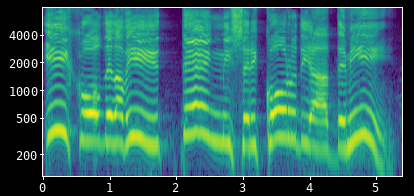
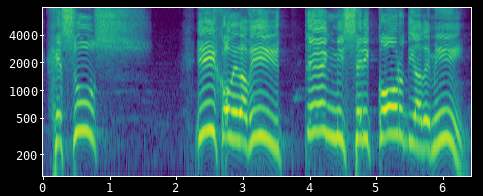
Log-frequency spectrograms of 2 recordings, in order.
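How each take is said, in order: First: High, loud, very drawn-out plea; clamoring louder. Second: High, drawn-out call for mercy; crying out. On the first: Blind beggar refuses to be silenced, clamoring for mercy. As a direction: stretch each word into an insistent cry. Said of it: "él clamaba mucho más". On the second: Blind beggar calls to Jesus as he passes, crying out. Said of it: "el ciego dio voces diciendo". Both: Acted.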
